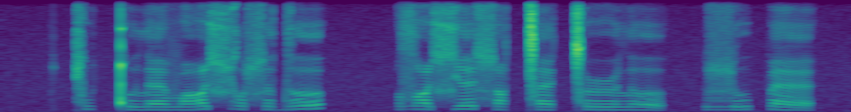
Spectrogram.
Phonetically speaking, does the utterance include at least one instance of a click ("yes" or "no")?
yes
